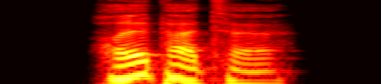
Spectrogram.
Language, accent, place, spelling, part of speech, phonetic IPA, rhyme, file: German, Germany, Berlin, holperte, verb, [ˈhɔlpɐtə], -ɔlpɐtə, De-holperte.ogg
- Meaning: inflection of holpern: 1. first/third-person singular preterite 2. first/third-person singular subjunctive II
